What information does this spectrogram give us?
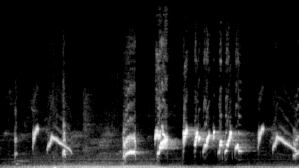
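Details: Doubled 'berl' song, slow and clear, from a caged red-whiskered bulbul for young birds to copy. Separate arched whistles lead into a quick, bubbly run of chirped notes, then two more slurred whistles. Low rumbling noise sits beneath.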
